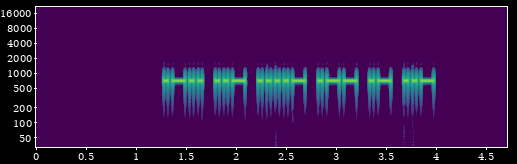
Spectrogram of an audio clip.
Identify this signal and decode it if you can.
Morse code, heard as a keyed tone, about 28 wpm, 700 Hz. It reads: LU4WAU
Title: DXCC-100 Call Signs - 6 Characters - Repeated 3x - 28wpm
